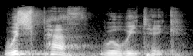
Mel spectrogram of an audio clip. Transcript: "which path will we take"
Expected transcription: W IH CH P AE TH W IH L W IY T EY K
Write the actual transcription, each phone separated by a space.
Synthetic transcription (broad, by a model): W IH CH P AE TH W IH L W IY T EY K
